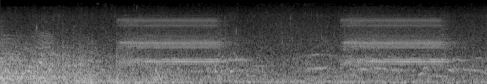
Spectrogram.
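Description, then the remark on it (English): A spaceship hull breach: a steady roaring rush of air and noise, cut by two long, even buzzing alarm blasts with a pause between them. “Hull's breached on the other side of the door.”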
